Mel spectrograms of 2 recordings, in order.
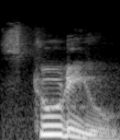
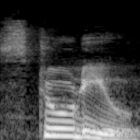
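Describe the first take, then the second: Both takes have the same delivery.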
